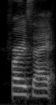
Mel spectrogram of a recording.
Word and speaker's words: Frosé: And this one is pronounced, for all I can tell, Frosé.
